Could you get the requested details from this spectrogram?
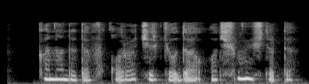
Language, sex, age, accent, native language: Uzbek, female, under 19, Farg'ona, Uzbek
